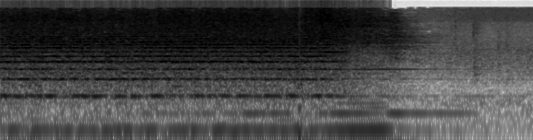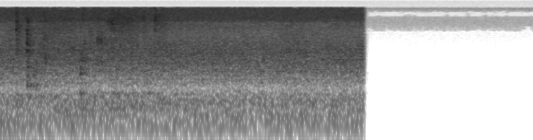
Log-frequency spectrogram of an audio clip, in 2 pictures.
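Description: Violin over a backing track holding a final sustained chord, which cuts off about three seconds in. A faint room sound follows, then dead digital silence near the end.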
